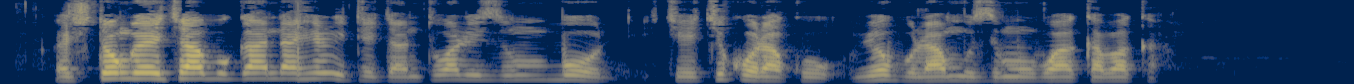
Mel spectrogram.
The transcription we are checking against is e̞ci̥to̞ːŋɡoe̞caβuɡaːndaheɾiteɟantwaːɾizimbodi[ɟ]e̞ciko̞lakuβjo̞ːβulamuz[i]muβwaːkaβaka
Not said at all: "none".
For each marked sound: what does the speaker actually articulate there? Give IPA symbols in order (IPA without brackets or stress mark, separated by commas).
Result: c, i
